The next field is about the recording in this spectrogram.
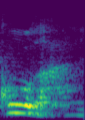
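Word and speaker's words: kulla: that now let's examine another word the word Kula let me spell it k-o-k-u-l-l-a Kula now Kula is a house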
